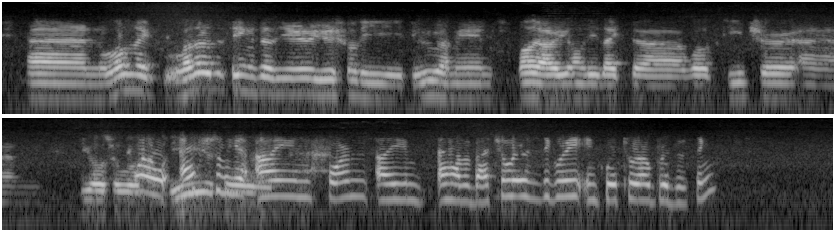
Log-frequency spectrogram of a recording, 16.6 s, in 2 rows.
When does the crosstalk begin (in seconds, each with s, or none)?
9.6 s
